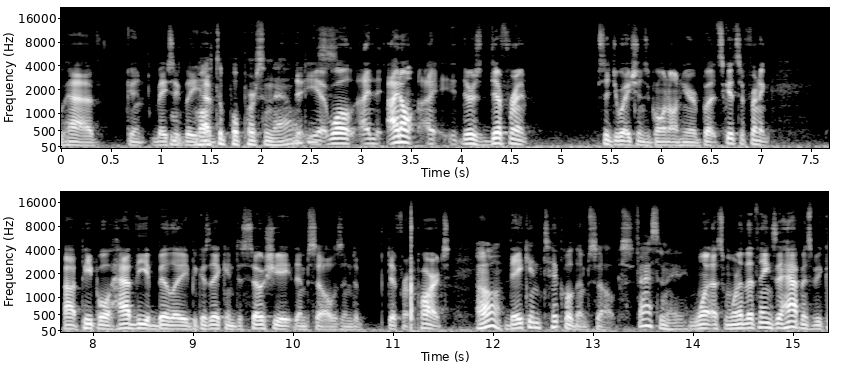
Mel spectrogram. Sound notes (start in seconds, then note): none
